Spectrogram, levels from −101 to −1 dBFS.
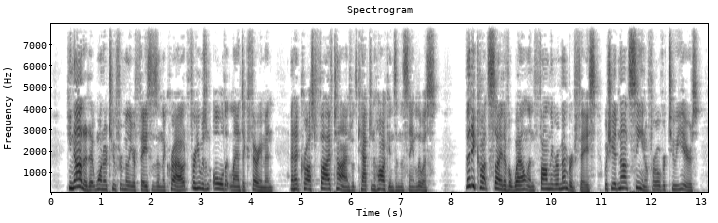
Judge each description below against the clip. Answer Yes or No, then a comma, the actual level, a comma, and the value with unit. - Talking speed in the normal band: No, fast, 230 wpm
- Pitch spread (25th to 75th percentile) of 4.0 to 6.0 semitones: Yes, average, 5.2 semitones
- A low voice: No, high, 190 Hz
